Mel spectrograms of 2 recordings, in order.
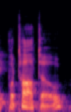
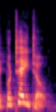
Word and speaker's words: potato: those vowel collective so the British say potahto in America we say potato it's still the same word written am I correct that's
